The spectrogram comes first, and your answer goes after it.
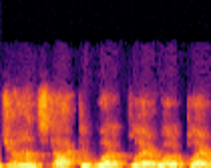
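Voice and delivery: play-acted cheering, restrained, screaming. Retelling a courtside moment, imitating his own past screaming. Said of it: "you can hear my voice screaming".

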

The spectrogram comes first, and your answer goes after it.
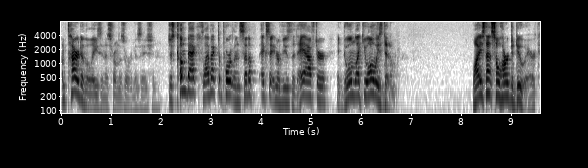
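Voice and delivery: irritated, fed-up voice. Complaining about the organization skipping usual exit interviews, getting annoyed. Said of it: "I'm getting annoyed".

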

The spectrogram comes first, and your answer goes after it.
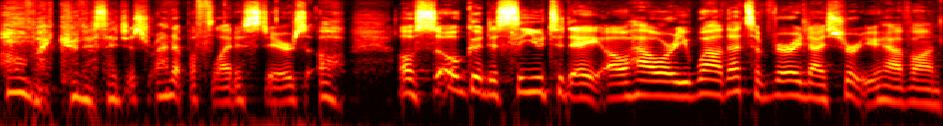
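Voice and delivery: mock sweet gushing, high, laid on thick. Retelling how you talked your way onto a plane, retelling laying it on thick. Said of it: "I laid it on thick".

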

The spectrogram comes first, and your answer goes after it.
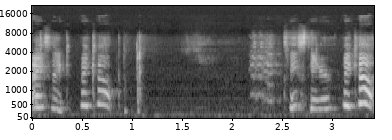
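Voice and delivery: terrible, very high, loud put-on character voice. Voicing a game character as the game begins, in bad voice acting. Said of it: "my voice acting completely terrible".

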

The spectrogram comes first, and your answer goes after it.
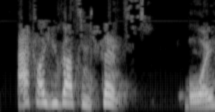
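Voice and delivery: condescending, talking-down fatherly tone. Recalling what a parent always told him: imitating his dad. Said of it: "I can hear my dad".

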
